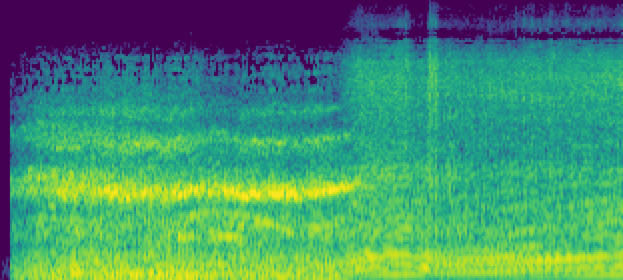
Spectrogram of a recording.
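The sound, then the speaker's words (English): A loud, sustained tire screech with a high whining pitch, then car engines revving with rising and falling harmonic tones, all continuous with no talking, in an area that has become increasingly residential. “the sound of revving motors and screeching is really loud.”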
